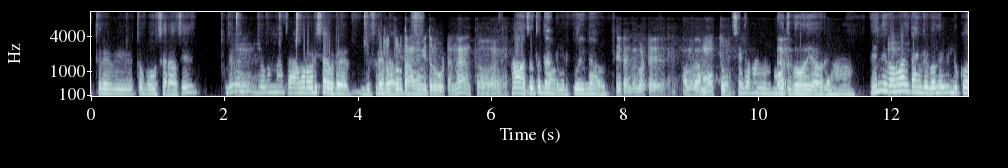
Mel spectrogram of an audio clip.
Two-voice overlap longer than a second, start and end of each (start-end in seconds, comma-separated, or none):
none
